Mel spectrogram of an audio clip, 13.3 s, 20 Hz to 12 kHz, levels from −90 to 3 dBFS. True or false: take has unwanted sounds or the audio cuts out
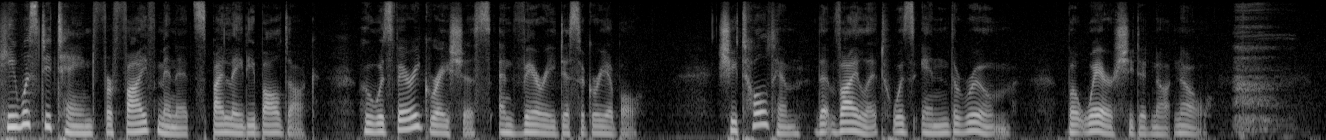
true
